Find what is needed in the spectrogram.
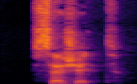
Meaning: arrow
- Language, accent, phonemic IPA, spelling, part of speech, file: French, France, /sa.ʒɛt/, sagette, noun, LL-Q150 (fra)-sagette.wav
